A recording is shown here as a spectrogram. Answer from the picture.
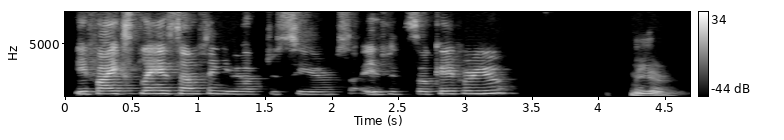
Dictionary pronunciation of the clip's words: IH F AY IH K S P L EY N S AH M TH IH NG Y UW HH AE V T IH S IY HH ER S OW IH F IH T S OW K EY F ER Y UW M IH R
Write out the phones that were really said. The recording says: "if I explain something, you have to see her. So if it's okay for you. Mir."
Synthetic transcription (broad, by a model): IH F AY IH K S P L EY N S AH M TH IH NG Y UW HH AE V T IH S IY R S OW IH F IH T S OW K EY F ER Y UW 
